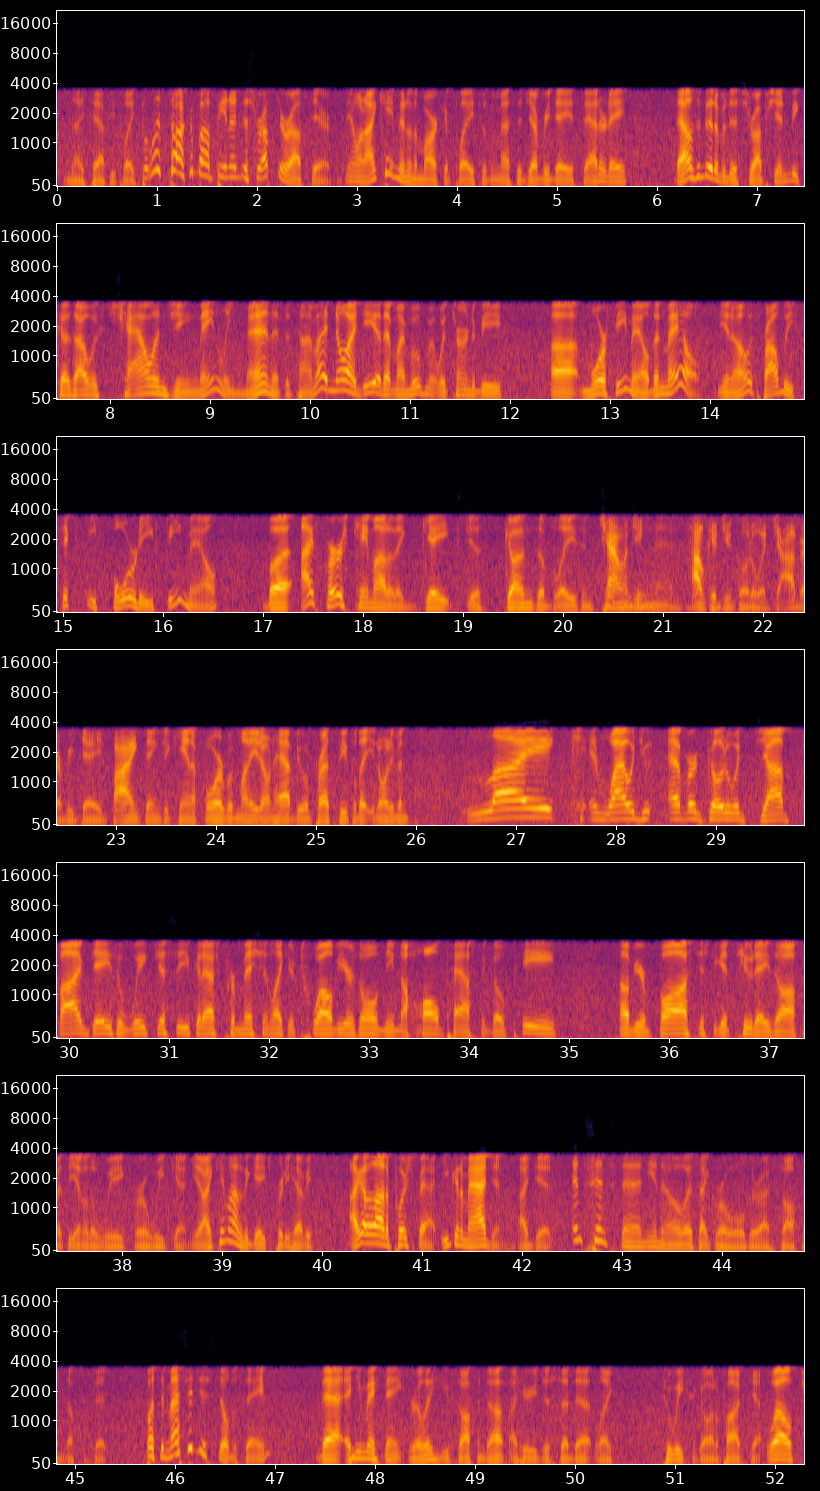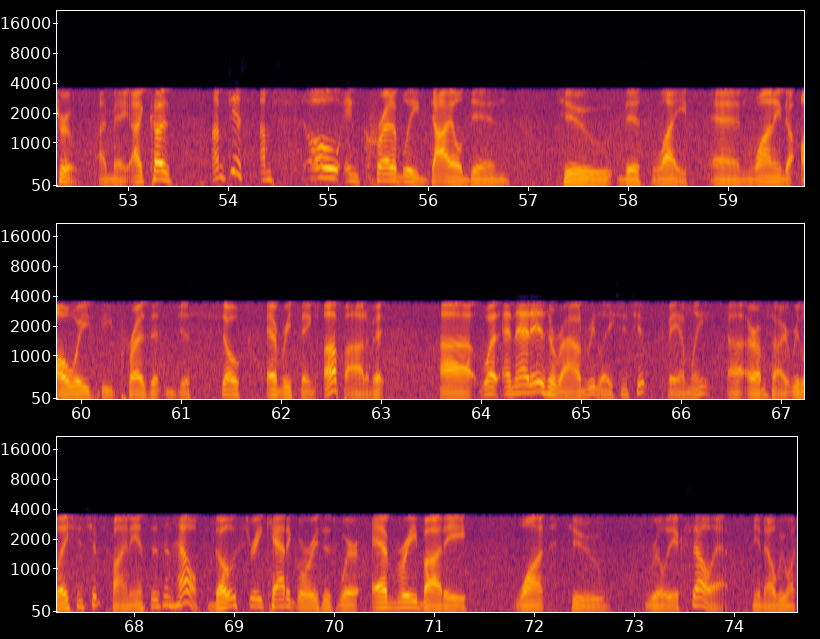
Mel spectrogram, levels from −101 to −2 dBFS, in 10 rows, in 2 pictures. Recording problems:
high frequencies cut off; severe; nothing above 3.5 kHz
hiss; noticeable; throughout; 20 dB below the speech

